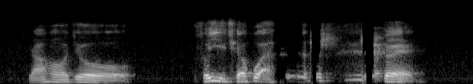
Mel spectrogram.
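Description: Speech suppressed in double talk from 2.76 to 3.21 s: the speech sinks by roughly 35 dB in pieces totalling around 400 ms. This is likely an echo canceller that could not tell its own talker from loudspeaker echo and turned both down.

Other side's voice leaking through from 2.93 to 3.41 s: a second voice sits roughly 15 dB under the speech, probably far-end audio from the loudspeaker that the canceller left in the microphone signal. It returns from 3.59 to 3.85 s, now only about 10 dB below.

Speech suppressed in double talk again from 3.64 to 3.73 s: a brief gap of around 100 ms, with a drop of roughly 40 dB, likely as the canceller clamps down while that leaked voice is present.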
